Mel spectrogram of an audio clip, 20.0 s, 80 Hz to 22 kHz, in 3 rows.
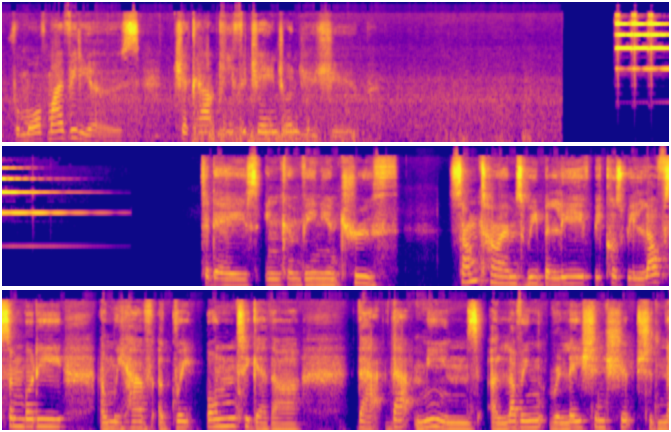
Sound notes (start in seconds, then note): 6.1 bell rings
